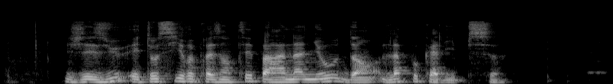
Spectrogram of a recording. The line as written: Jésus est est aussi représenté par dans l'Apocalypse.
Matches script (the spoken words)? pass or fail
fail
